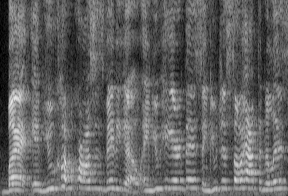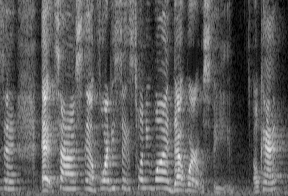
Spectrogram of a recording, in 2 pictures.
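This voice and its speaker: A woman's voice: high-pitched, expressive, moderate pace, fairly bright tone, slight background noise. A woman preaching an informal sermon straight to her listeners. She speaks emphatically, repeats her key lines and drops in casual asides.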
